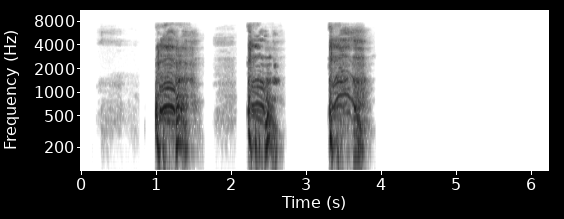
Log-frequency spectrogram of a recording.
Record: {"three_cough_length": "6.2 s", "three_cough_amplitude": 28519, "three_cough_signal_mean_std_ratio": 0.38, "survey_phase": "alpha (2021-03-01 to 2021-08-12)", "age": "65+", "gender": "Male", "wearing_mask": "No", "symptom_none": true, "smoker_status": "Never smoked", "respiratory_condition_asthma": false, "respiratory_condition_other": false, "recruitment_source": "REACT", "submission_delay": "1 day", "covid_test_result": "Negative", "covid_test_method": "RT-qPCR"}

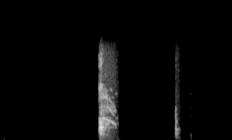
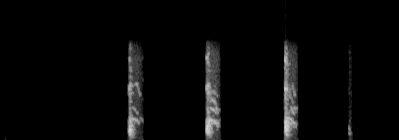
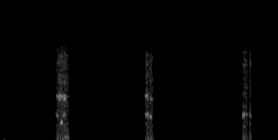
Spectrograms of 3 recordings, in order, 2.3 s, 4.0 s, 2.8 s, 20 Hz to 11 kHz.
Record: {"cough_length": "2.3 s", "cough_amplitude": 32593, "cough_signal_mean_std_ratio": 0.16, "three_cough_length": "4.0 s", "three_cough_amplitude": 32768, "three_cough_signal_mean_std_ratio": 0.18, "exhalation_length": "2.8 s", "exhalation_amplitude": 473, "exhalation_signal_mean_std_ratio": 0.2, "survey_phase": "beta (2021-08-13 to 2022-03-07)", "age": "45-64", "gender": "Female", "wearing_mask": "No", "symptom_cough_any": true, "symptom_runny_or_blocked_nose": true, "symptom_fatigue": true, "smoker_status": "Never smoked", "respiratory_condition_asthma": false, "respiratory_condition_other": false, "recruitment_source": "Test and Trace", "submission_delay": "0 days", "covid_test_result": "Negative", "covid_test_method": "LFT"}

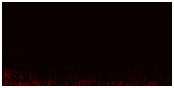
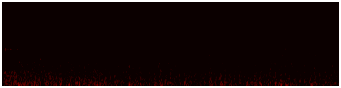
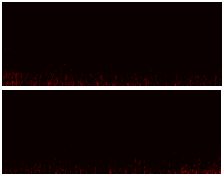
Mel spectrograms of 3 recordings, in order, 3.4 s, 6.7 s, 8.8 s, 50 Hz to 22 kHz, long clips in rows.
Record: {"cough_length": "3.4 s", "cough_amplitude": 29, "cough_signal_mean_std_ratio": 1.01, "three_cough_length": "6.7 s", "three_cough_amplitude": 30, "three_cough_signal_mean_std_ratio": 1.0, "exhalation_length": "8.8 s", "exhalation_amplitude": 30, "exhalation_signal_mean_std_ratio": 1.01, "survey_phase": "alpha (2021-03-01 to 2021-08-12)", "age": "65+", "gender": "Male", "wearing_mask": "No", "symptom_none": true, "smoker_status": "Never smoked", "respiratory_condition_asthma": false, "respiratory_condition_other": false, "recruitment_source": "REACT", "submission_delay": "2 days", "covid_test_result": "Negative", "covid_test_method": "RT-qPCR"}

